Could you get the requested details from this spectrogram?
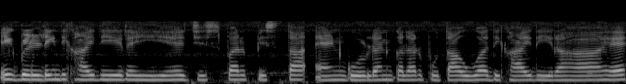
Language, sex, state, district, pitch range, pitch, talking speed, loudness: Hindi, female, Bihar, Sitamarhi, 205-215 Hz, 210 Hz, 165 wpm, -31 LUFS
